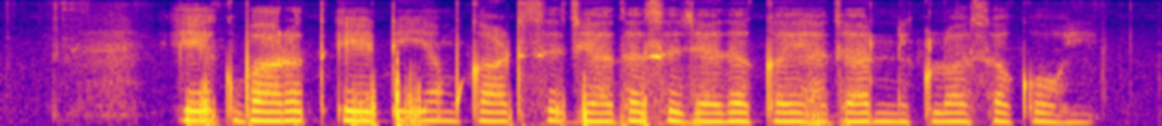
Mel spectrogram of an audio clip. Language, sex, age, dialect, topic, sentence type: Magahi, female, 36-40, Northeastern/Surjapuri, banking, question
